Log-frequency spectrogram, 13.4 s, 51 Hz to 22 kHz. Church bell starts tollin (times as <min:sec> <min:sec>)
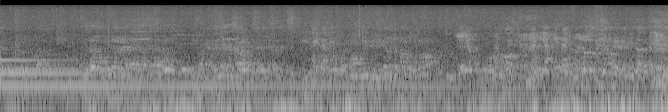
0:00.0 0:04.6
